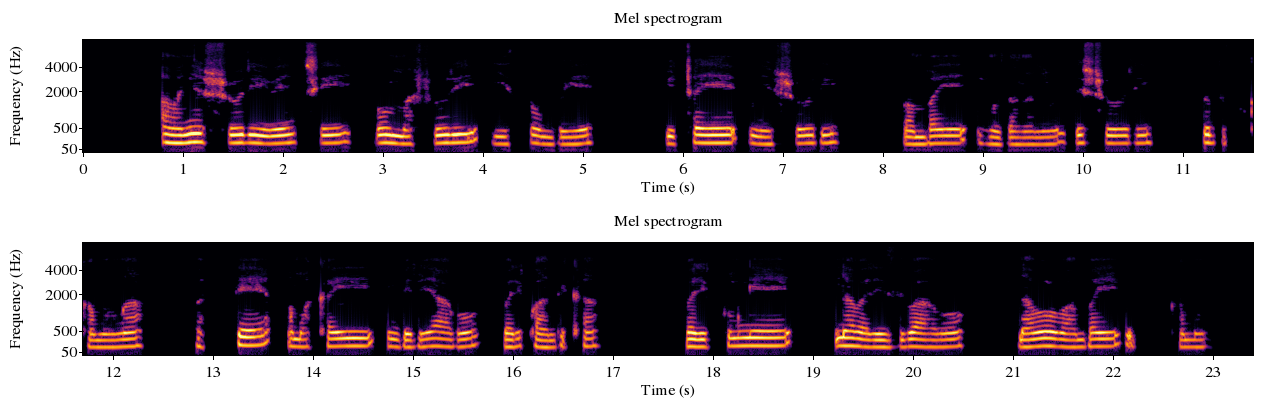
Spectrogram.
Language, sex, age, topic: Kinyarwanda, female, 18-24, education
